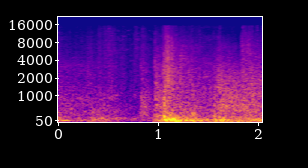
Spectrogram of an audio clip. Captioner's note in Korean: 폭발음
